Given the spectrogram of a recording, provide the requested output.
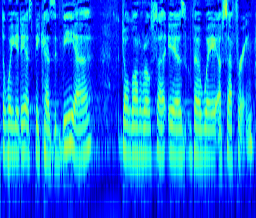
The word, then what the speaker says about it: Via Dolorosa: But his take on it was a lot of people mispronounce the name of that road. It's Via Dolorosa.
